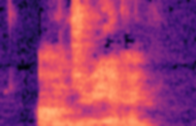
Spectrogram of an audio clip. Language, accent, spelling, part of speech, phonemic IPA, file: French, Canada, enduirai, verb, /ɑ̃.dɥi.ʁe/, LL-Q150 (fra)-enduirai.wav
- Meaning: first-person singular simple future of enduire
